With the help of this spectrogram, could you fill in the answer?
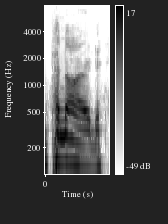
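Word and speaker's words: Panhard: 1968 a French car called a penard or spelled like pan hard a penard and this car it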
